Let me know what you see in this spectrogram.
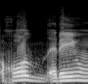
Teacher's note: Memasukkan tanwin kepada huruf waw, sehingga bukan lagi dibaca khudrin wa abqari, tapi khudriu sambil ditahan dengan gunnah sepanjang 2 harokat. Maka khudriu nah, baru dilepas.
